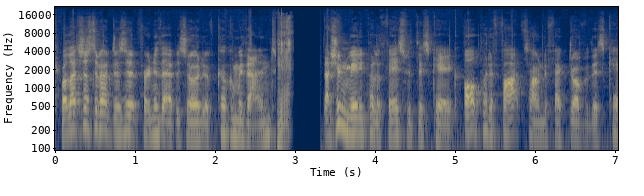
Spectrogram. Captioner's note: fart!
